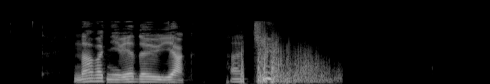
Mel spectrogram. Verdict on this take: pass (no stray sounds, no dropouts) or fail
fail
